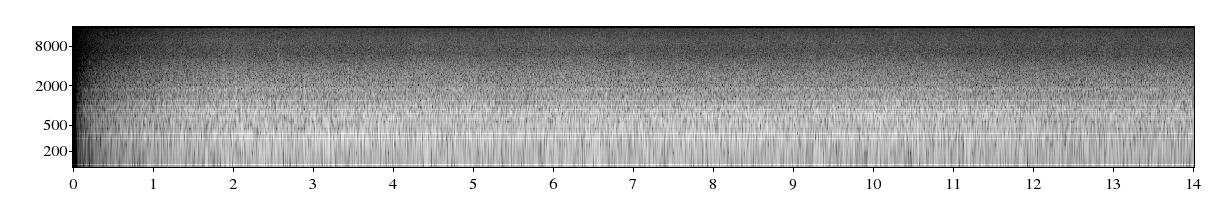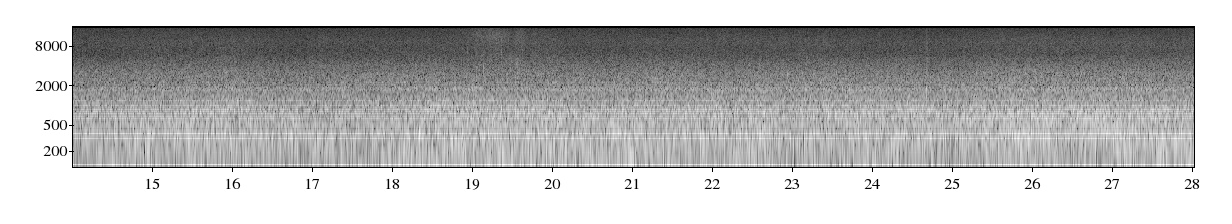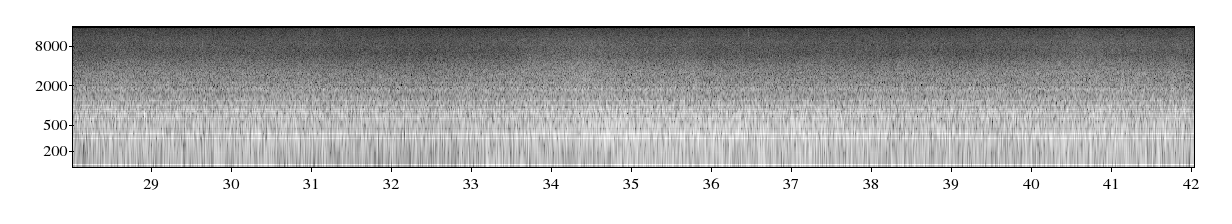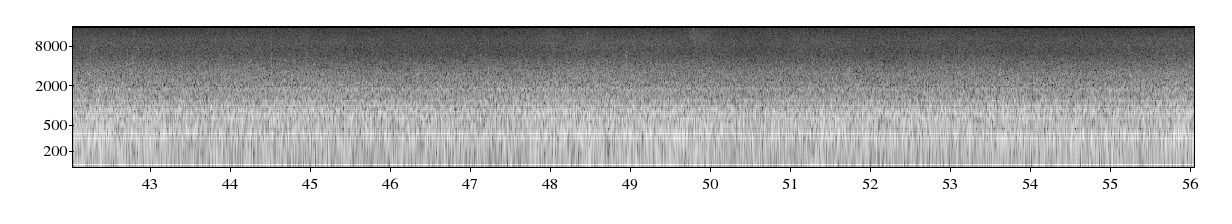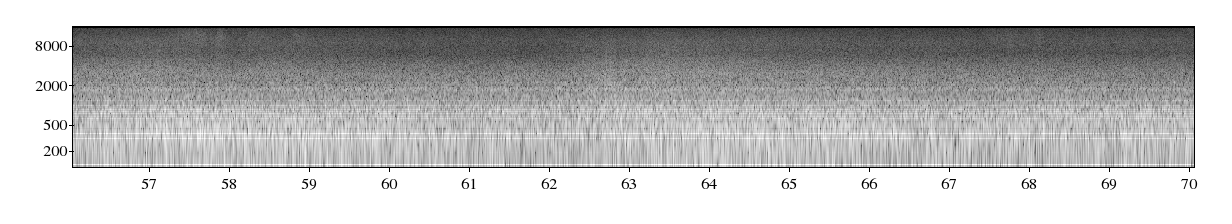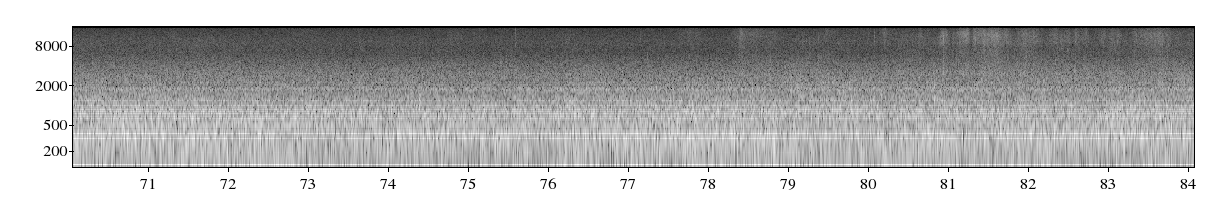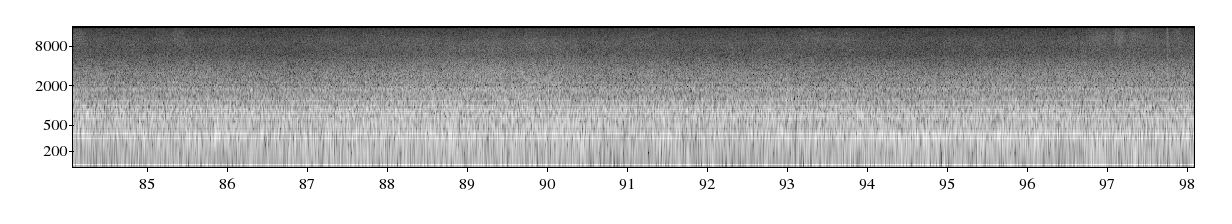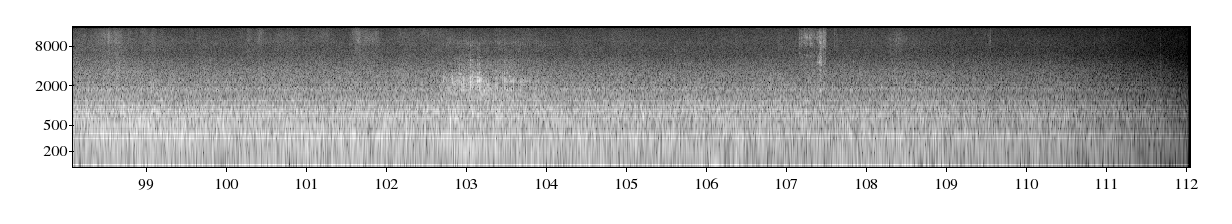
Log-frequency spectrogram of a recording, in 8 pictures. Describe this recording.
In the dock, sound of the waves, Zoom H2n MS +XY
